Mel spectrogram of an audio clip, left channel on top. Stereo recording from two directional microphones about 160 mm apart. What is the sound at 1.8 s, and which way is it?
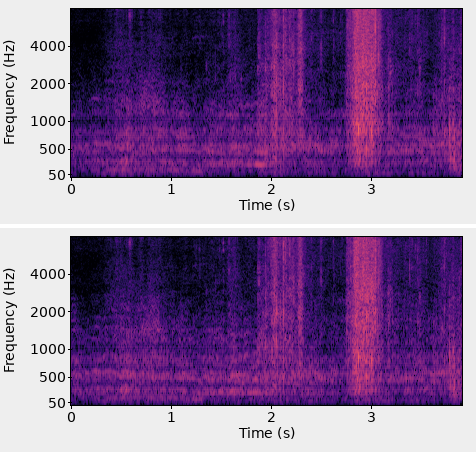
Bee, 10° left (ahead or behind).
